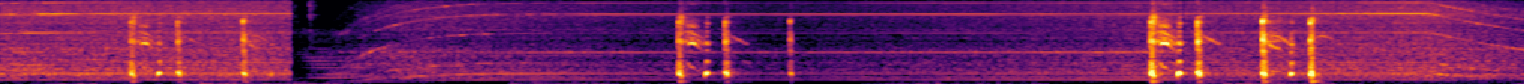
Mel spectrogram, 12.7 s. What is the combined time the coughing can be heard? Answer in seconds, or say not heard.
4 s.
